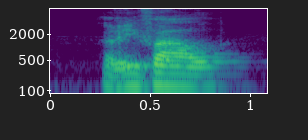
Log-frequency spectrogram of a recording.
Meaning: rival, opponent
- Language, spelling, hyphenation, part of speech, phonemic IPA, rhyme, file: Dutch, rivaal, ri‧vaal, noun, /riˈvaːl/, -aːl, Nl-rivaal.ogg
